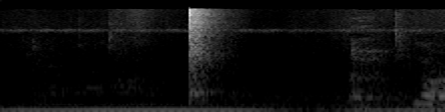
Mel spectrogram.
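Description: A playing card slapped down onto a table: one sharp slap about a second in, over a steady low hum.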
